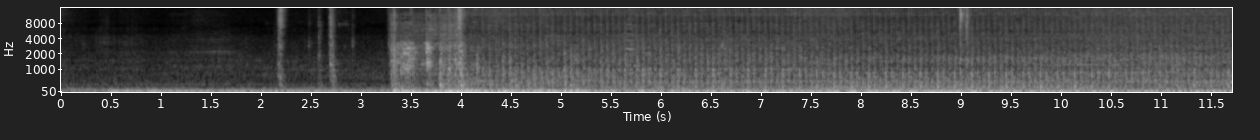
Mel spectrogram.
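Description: A Japanese Iseki TA287 29 hp mini tractor with a cab cranks briefly and catches, then settles into a steady, loud, close idle rumble that continues.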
